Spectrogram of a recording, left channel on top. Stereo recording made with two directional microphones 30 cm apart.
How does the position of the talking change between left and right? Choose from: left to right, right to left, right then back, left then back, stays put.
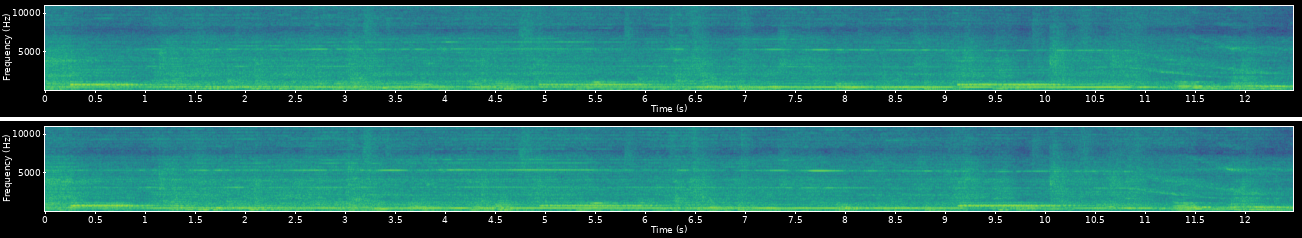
left then back.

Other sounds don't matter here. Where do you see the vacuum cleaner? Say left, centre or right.
right.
